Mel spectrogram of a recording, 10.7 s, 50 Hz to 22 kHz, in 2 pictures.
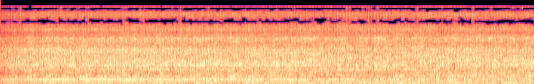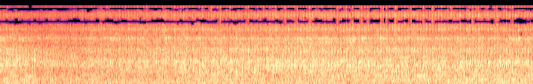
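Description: Paccar MX-13 inline-six diesel engine in a semi-truck, idling steadily.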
